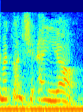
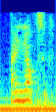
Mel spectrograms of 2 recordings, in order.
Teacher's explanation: النون اللي بعدها الياء، الياء من حروف الادغام، النون بتخش في الياء · Shown in: second take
